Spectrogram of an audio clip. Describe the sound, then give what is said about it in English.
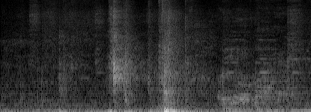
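A couple of dull thuds against a door, moderately loud, with muffled voices in the background around them. “Who is this knocking at my door?”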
